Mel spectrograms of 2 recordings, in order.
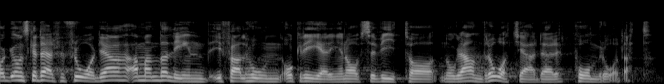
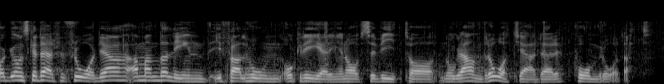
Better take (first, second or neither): first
